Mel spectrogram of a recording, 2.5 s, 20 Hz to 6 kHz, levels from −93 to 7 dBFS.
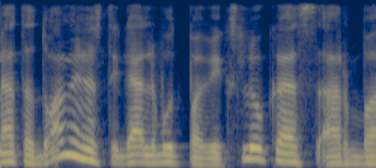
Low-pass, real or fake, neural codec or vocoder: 5.4 kHz; real; none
